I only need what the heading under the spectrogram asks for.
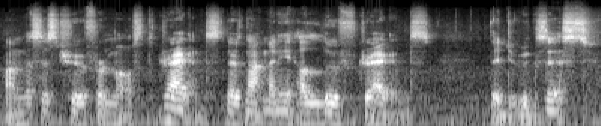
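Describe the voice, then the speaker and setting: A man giving a casual, unscripted explainer as a host, halting and rambling with long pauses, over some background noise. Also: low-pitched, level tone, pushed and bright. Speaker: host of a tabletop gaming lore series.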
